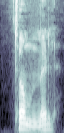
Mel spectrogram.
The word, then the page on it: tommel: Norwegian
